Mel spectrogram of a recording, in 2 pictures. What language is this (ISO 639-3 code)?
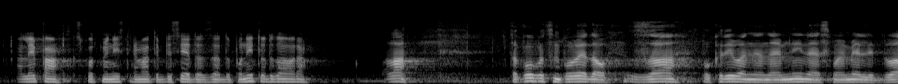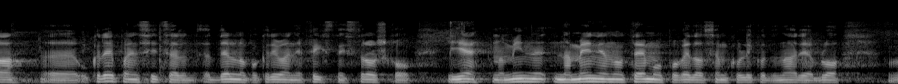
slv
